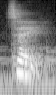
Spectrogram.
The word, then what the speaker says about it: Tee: Last but not least, we have Tee, which means tea. Say it like Tee, tea.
